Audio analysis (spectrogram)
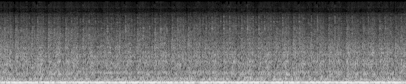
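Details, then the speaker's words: Rebuilt FC flat-six, idling low after reconnecting loose fuel pump wire: low, even idle rumble with no misses or rhythmic knock; sounds healthy and settled. "fuel pump wire was off a Oh, little we bit. just had it idling so low."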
